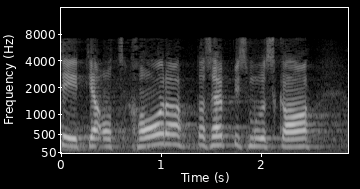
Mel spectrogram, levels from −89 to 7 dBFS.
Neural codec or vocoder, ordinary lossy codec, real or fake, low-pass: none; none; real; 7.2 kHz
